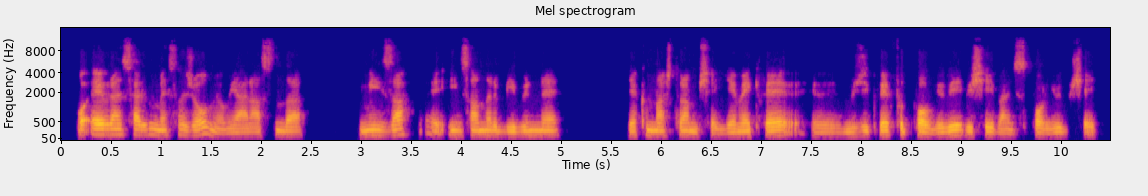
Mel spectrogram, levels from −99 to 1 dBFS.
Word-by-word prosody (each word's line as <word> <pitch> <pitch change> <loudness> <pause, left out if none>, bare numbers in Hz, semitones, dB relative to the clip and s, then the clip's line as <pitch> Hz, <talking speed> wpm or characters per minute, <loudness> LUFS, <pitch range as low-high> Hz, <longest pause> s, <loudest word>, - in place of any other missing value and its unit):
o - - +5
evrensel 140 -2 +4
bir 140 - -3
mesaj 125 0 -3
olmuyor 125 - +1
mu? 90 - -6
Yani 100 +1 -1
aslında 110 +1 -2 0.6
mizah, 125 +3 +1 0.2
eee, - - -3
insanları 115 -1 -1
birbirine 115 +1 -1 0.7
yakınlaştıran 110 0 -1
bir - - -7
şey. 90 - -5
Yemek 105 +3 -1
ve, 115 +2 +5 0.2
eee, 95 - -6 0.2
müzik 100 +3 -6
ve 115 - +6
futbol 100 -4 +4
gibi 115 +6 +3
bir 110 - +1
şey 105 -1 0
bence. 90 -2 -4
Spor 95 +2 0
gibi 100 +2 -3
bir - - -15
şey. - - -2
110 Hz, 165 wpm, -23 LUFS, 105-120 Hz, 0.7 s, ve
